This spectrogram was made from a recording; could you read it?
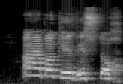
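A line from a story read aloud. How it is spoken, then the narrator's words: Blustering outburst. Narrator (German): polterte da Herr Postel los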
